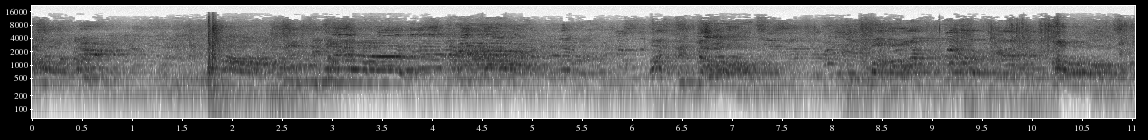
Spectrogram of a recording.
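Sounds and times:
crowd voices: 0.0s - 11.0s
sharp impact in wrestling ring: 1.8s - 2.9s.

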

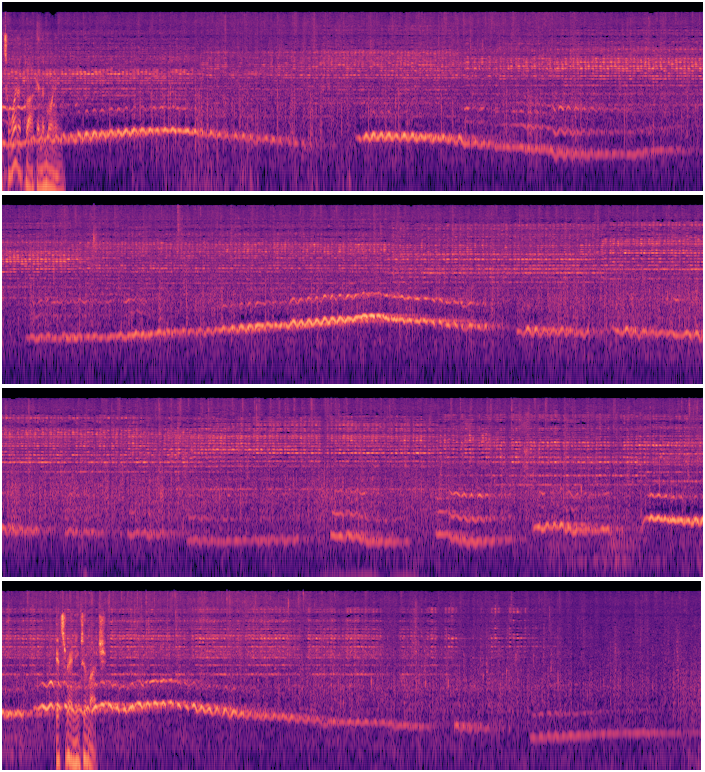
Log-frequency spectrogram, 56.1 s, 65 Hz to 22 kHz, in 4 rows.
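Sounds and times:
rain hissing: 45.5s - 56.0s.

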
